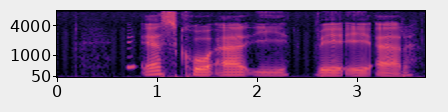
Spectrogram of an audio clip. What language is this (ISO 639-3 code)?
swe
